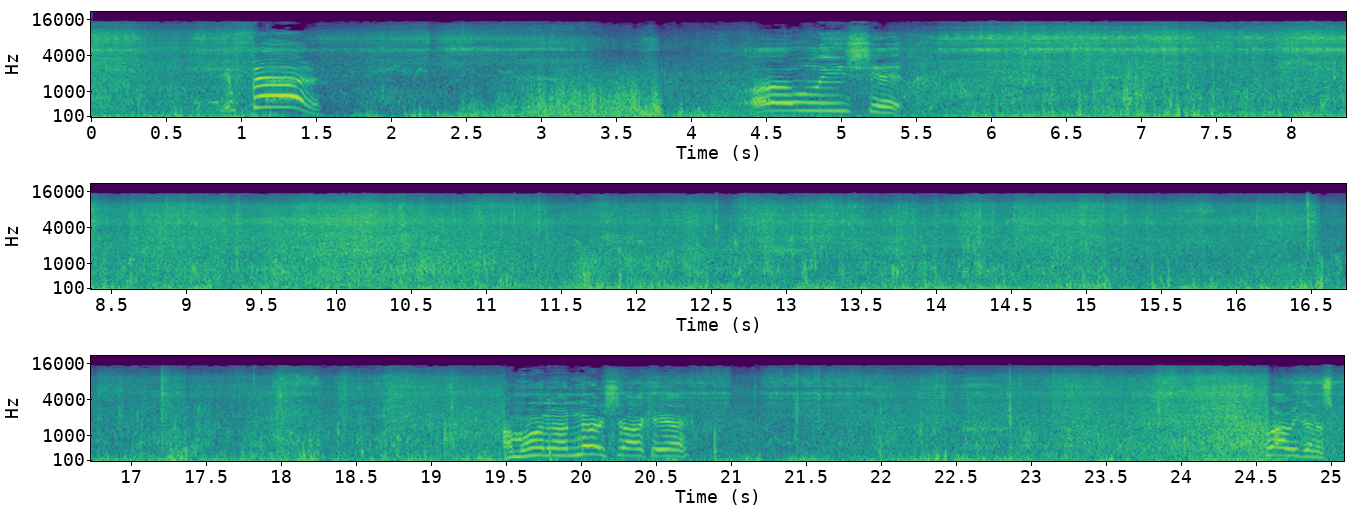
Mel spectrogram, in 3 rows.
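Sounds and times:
wind buffeting microphone: 0.0 - 25.0
small waves washing onto sand: 8.3 - 25.0.

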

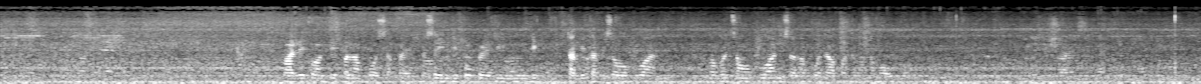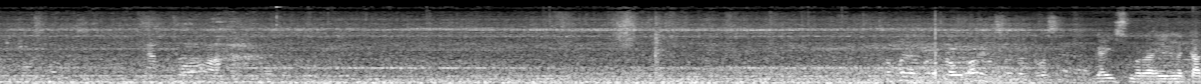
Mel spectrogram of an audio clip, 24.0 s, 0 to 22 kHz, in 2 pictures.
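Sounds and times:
bus engine drone and road noise: 0.0 - 24.0.

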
